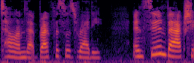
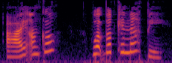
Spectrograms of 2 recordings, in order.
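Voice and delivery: high, puzzled lift; surprised question; 6 semitones higher than usual. A narrator's reading. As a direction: ask in innocent bewilderment. Paula baffled by uncle.

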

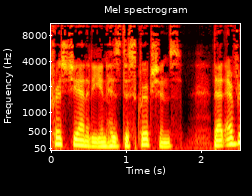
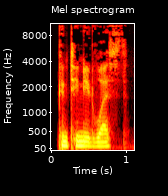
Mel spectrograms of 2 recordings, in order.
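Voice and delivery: plain reading voice

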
